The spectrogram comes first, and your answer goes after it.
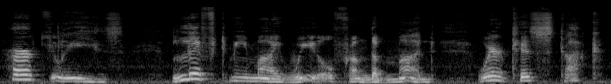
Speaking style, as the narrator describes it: he laughed

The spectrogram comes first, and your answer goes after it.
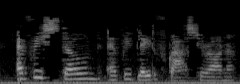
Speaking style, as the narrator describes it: replied the Jew quietly

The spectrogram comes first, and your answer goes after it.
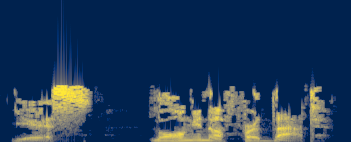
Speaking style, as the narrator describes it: snarled Cornelius

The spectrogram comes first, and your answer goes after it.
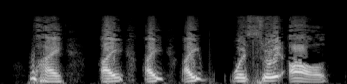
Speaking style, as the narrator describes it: Beetle howled

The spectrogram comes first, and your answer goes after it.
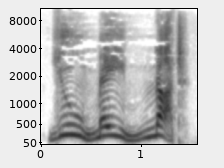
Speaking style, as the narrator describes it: he cried

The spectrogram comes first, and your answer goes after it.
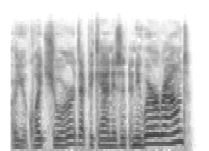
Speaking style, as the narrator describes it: asked Prickly Porky, and his voice still shook

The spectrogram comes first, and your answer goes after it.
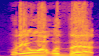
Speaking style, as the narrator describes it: growled the carter

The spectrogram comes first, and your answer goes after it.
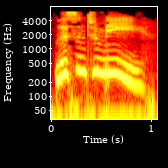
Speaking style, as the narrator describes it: he cried

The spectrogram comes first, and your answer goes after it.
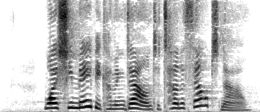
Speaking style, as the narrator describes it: Dolly, who had recovered, cried

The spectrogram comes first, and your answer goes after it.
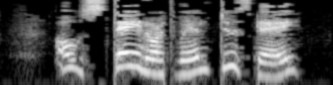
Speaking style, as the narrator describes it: cried Diamond, dismayed to see the windmill get slower and slower

